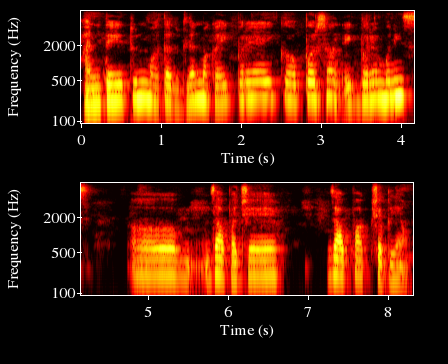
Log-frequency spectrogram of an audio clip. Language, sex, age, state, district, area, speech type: Goan Konkani, female, 30-45, Goa, Salcete, rural, spontaneous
